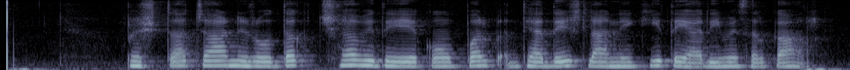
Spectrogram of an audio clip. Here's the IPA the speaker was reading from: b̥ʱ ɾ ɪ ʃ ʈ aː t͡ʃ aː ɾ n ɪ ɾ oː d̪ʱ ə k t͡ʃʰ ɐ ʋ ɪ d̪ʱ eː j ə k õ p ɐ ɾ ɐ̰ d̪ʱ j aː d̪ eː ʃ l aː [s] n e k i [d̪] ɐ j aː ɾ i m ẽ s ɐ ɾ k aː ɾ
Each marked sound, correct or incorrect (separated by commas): incorrect, incorrect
